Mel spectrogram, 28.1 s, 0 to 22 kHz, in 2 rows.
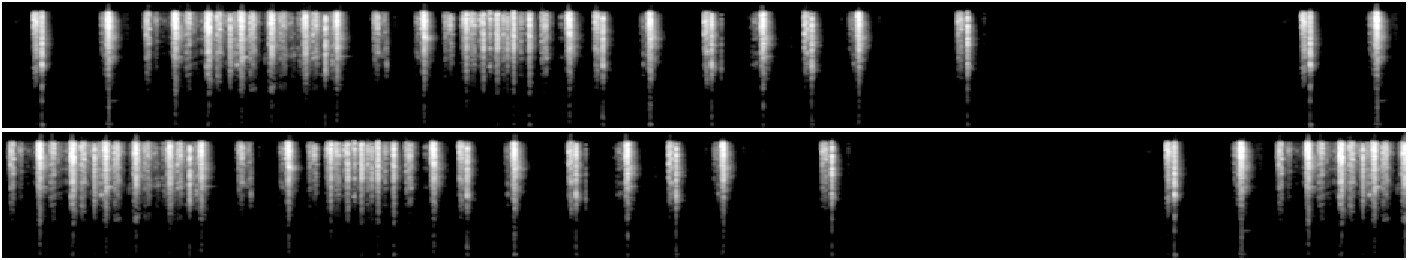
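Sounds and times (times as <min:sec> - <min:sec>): scissors snipping: 0:00.3 - 0:08.7, 0:09.6 - 0:09.9, 0:13.0 - 0:21.4, 0:22.2 - 0:22.6, 0:25.7 - 0:28.0.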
